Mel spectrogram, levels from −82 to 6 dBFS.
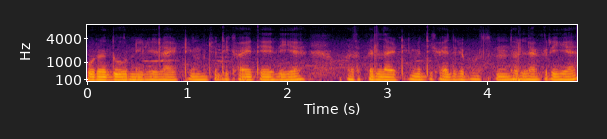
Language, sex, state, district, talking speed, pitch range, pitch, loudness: Hindi, male, Uttar Pradesh, Etah, 255 wpm, 110-115 Hz, 110 Hz, -18 LUFS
